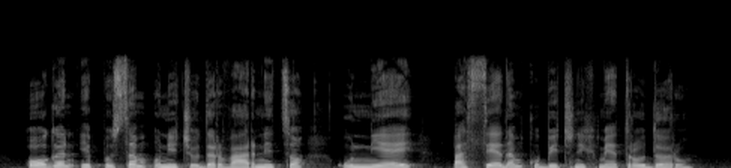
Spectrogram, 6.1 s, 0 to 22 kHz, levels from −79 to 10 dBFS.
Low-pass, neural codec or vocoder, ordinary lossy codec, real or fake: 14.4 kHz; none; none; real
